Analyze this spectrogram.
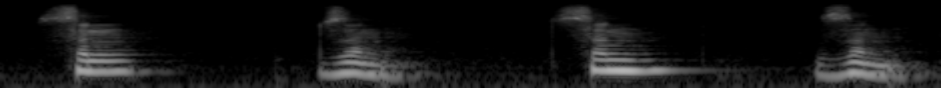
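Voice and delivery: "Sun, zun" with a short schwa vowel; schwa syllables. Shown as a demonstration. Teacher modelling schwa syllables. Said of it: "Both vowels are schwa".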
